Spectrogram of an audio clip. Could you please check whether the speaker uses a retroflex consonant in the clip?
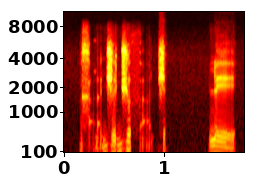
yes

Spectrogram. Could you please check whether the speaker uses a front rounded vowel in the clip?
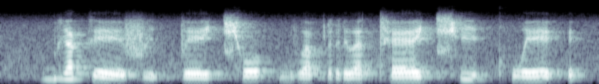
no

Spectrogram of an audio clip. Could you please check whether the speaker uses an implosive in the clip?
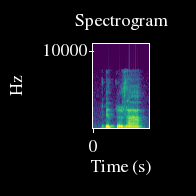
yes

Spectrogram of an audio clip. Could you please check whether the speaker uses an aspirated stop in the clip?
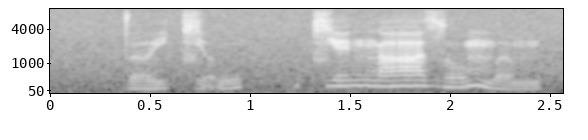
no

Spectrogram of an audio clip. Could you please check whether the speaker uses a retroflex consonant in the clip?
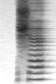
no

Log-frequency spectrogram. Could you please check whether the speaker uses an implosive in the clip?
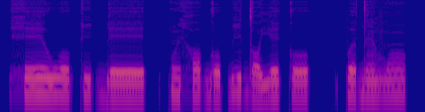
yes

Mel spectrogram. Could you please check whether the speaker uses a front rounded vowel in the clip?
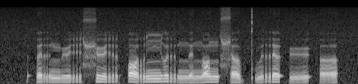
yes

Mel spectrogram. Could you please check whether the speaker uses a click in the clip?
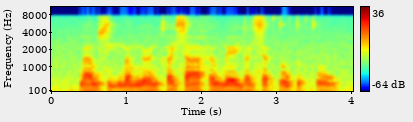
no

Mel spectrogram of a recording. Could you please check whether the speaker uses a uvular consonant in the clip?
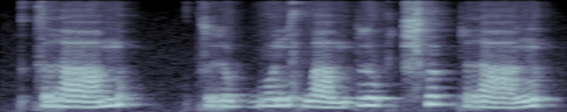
no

